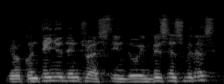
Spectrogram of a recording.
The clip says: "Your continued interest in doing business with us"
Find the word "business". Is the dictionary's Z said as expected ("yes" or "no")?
no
